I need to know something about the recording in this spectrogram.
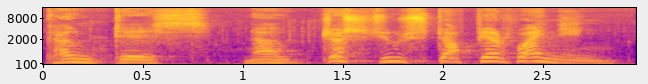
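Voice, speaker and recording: Creaky, craggy old Scotswoman. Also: medium pitch, expressive, takes it slowly, a little mellow. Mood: scolding. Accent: Scottish. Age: older. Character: craggy, austere old Scots servant woman, bossy nanny. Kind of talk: 1970s radio drama acting.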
